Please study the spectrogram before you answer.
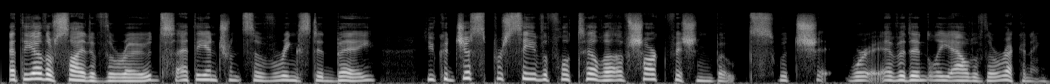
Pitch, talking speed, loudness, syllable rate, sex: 185 Hz, 170 wpm, -18 LUFS, 4.7 syllables/s, male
